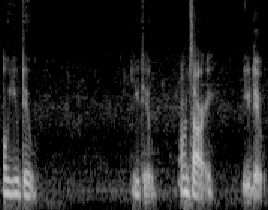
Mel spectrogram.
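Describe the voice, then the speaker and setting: A woman's voice: on the low side, fairly even intonation, a little slow, gravelly, darkish tone, breathy edge. A middle-aged woman co-hosting a livestream chat, rambling and self-deprecating, laughing often. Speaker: co-host of a livestream talk show. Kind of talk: casual chat.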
